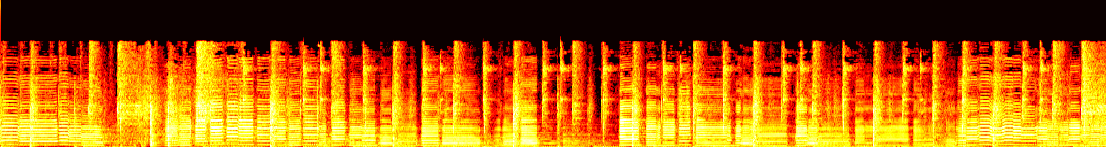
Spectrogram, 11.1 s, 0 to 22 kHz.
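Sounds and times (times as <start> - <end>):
drum kit with cymbals: 0.0 - 11.0
saxophone playing jazz: 0.0 - 11.0
steady bass line: 0.0 - 11.0.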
